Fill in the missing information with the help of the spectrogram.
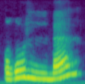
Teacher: huruf ghain juga huruf tafkhim dibaca dengan mengangkat pangkal lidah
